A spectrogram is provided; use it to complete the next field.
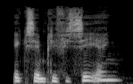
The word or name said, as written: eksemplificering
